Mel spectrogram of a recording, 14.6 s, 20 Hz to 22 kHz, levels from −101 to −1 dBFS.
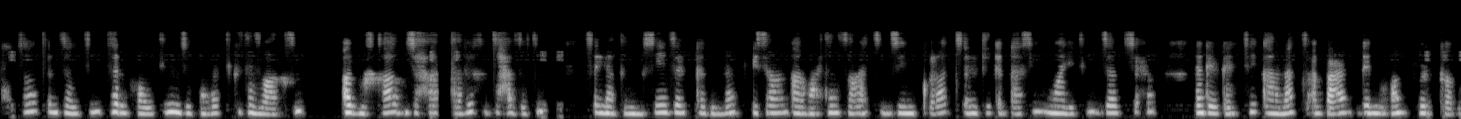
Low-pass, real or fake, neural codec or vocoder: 7.2 kHz; fake; codec, 24 kHz, 0.9 kbps, WavTokenizer, medium music audio release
